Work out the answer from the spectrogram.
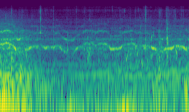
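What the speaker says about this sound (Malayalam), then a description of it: "ഒരു ബോട്ട് പോയതാണ്ട്, കടലിൽ ഓളമൊക്കെ വരുന്നു." Waves from a passing boat slosh against the hull on the open sea. A steady wash of water sits under a faint, wavering engine whine, with no talk.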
